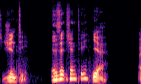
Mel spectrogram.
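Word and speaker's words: Jeanty: that's Ashton Gian numbers why' you say gianti why' you say it like that I've heard I've heard people say his last name like that I used to say ginty or Jey and but it's it's ginty is it ginty yeah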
